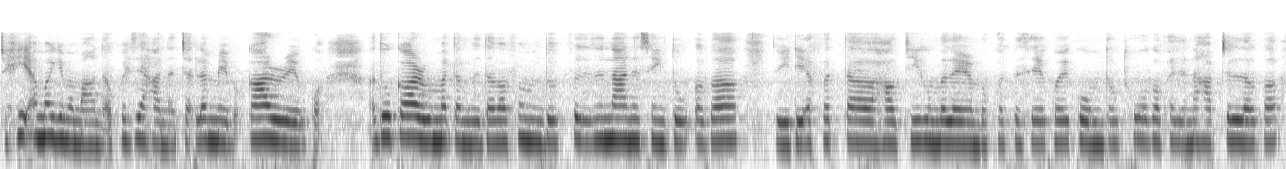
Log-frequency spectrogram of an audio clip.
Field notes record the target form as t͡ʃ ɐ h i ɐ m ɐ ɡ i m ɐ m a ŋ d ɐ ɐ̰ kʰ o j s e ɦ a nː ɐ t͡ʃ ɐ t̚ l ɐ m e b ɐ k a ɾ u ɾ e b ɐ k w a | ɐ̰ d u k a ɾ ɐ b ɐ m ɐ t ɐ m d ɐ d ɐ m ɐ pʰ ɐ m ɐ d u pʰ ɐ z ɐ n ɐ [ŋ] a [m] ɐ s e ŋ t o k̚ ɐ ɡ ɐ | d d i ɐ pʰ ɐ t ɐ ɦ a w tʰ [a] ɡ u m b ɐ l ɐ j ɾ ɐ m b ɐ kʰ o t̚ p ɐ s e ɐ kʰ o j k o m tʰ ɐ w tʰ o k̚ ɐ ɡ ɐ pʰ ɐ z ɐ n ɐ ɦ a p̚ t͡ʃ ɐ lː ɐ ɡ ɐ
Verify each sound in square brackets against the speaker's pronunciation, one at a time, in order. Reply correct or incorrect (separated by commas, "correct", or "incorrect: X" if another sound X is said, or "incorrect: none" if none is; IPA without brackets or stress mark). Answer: incorrect: n, incorrect: n, incorrect: i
